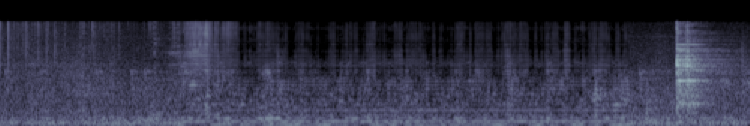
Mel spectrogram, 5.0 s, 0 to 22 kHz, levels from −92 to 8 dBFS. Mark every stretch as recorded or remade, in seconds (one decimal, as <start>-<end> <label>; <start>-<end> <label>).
0.0-1.2 recorded; 1.2-4.2 remade; 4.2-5.0 recorded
